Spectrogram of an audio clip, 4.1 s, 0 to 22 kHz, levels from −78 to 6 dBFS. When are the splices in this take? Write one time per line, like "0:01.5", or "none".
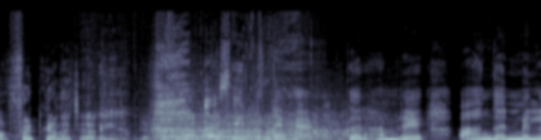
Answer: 0:02.5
